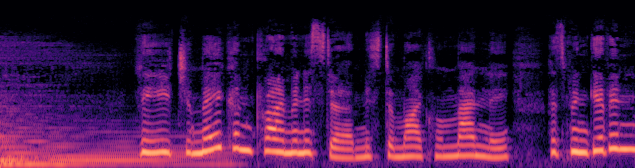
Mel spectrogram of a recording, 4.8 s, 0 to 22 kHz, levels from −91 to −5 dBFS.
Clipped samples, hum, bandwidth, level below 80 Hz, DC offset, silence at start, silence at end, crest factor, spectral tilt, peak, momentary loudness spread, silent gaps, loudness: under 0.1%; none; 13.5 kHz; -44 dBFS; under 0.1%; 0 s; 0 s; 12 dB; -6 dB/octave; -14 dBFS; 13 LU; none; -28 LUFS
